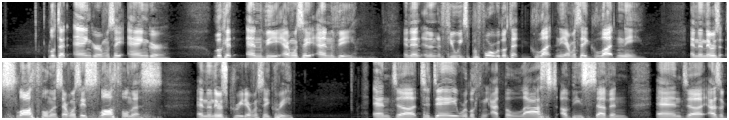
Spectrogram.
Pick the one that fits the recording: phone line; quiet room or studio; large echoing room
large echoing room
